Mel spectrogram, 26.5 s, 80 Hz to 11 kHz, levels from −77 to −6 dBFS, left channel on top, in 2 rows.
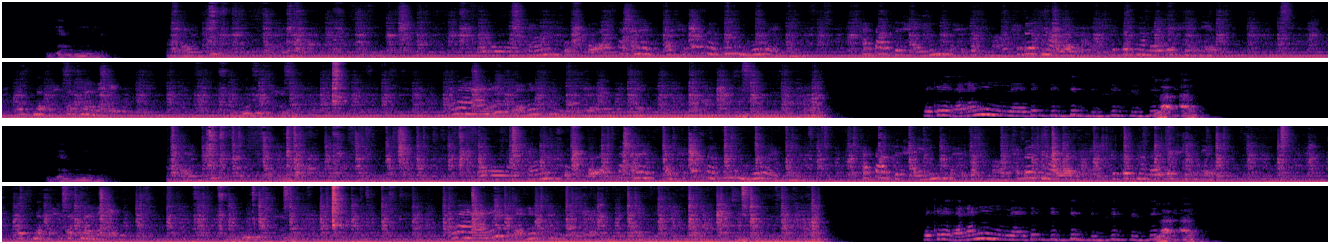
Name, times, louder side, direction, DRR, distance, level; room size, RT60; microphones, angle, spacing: voice 1, 0.4-1.0 2.7-4.0 15.4-16.3 20.5-20.9 24.8-25.2, left 1 dB, 75° left, 2.7 m, -42 dB
sound 1, 1.6-21.4, right 1 dB, 75° right, 2.1 m, -35 dB
voice 2, 1.8-2.2 4.7-8.1 8.5-12.3 13.4-14.5 17.4-19.9 22.5-25.2, equal, 20° right, 1.3 m, -41 dB
7.4 x 6.5 x 2.3 m
head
